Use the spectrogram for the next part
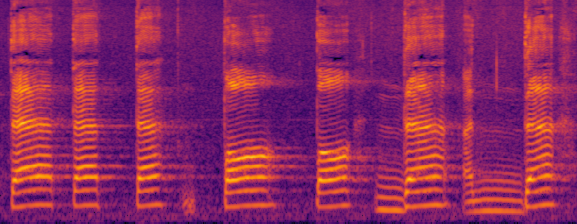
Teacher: Lidah kita tu, hujung lidah diangkat menekan siratan gusi ni yang mengikat gigi.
